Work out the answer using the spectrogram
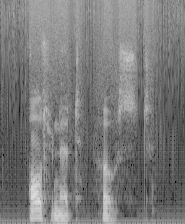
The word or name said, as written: alternate host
